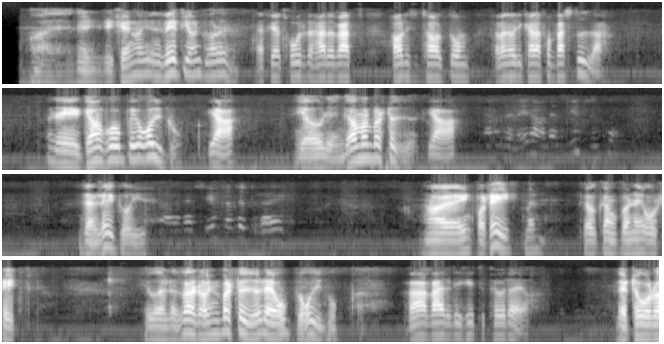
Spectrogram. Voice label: Färingtofta, dialekter; Folkminnen

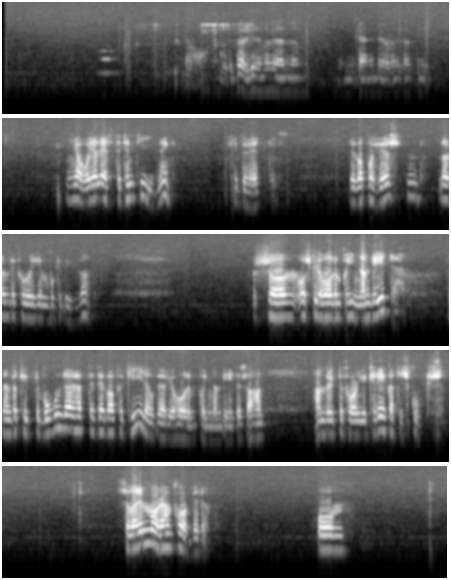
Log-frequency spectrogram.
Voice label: dialekter; Folkminnen

